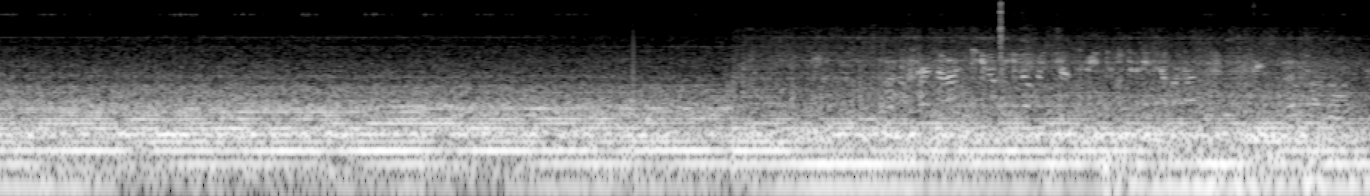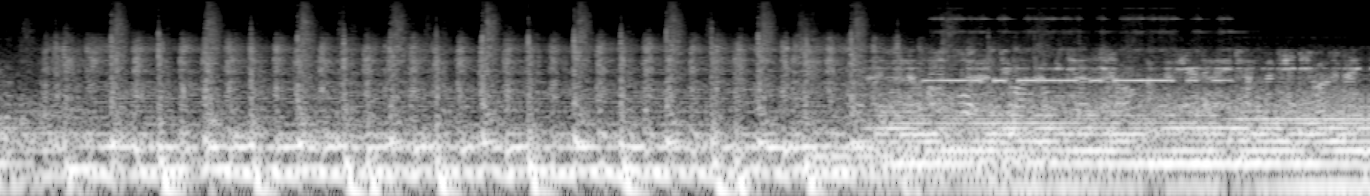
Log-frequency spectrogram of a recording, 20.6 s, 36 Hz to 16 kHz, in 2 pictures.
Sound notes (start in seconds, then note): 7.0 chattering; 10.7 upbeat music; 17.0 plane engine roaring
